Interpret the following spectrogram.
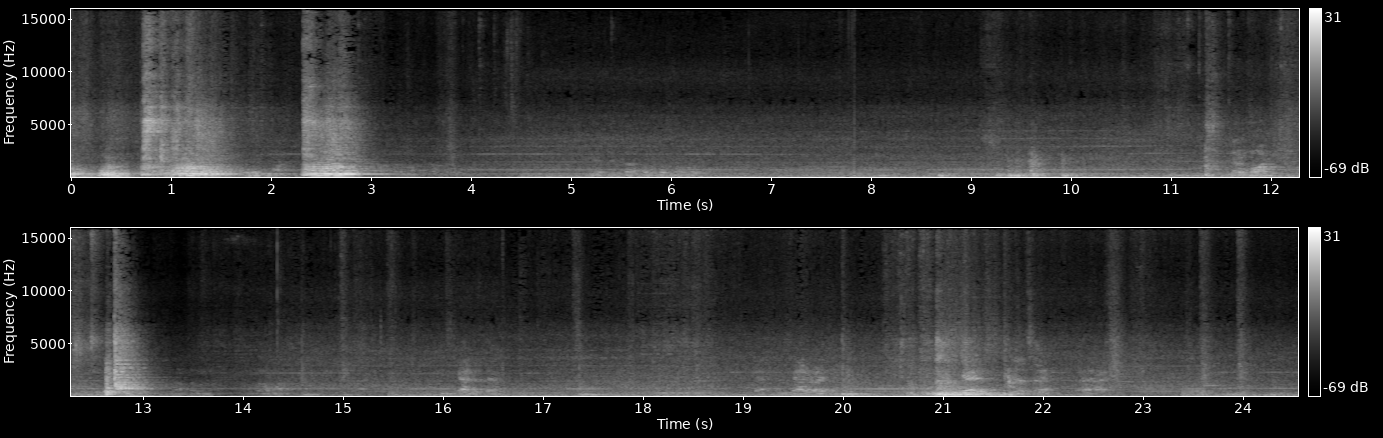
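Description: Workers calling out to each other, with knocks and scrapes as a heavy metal frame hanging from crane slings is guided out through a window, over a steady low hum.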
